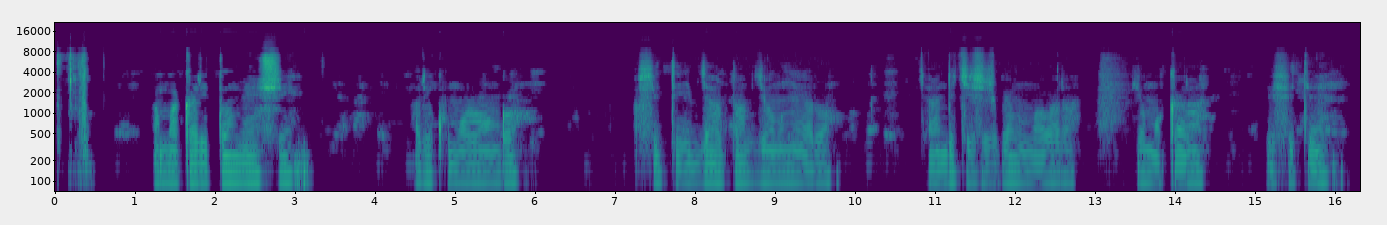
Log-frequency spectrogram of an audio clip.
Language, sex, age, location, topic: Kinyarwanda, male, 18-24, Kigali, government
